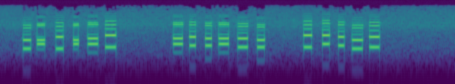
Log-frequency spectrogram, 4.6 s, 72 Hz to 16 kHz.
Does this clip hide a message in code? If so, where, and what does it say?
Yes: DTMF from 0.2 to 3.8 s, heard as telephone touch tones, dialled by hand, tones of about 80 ms. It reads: 1*3*0B 098054 BD916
